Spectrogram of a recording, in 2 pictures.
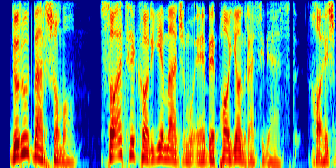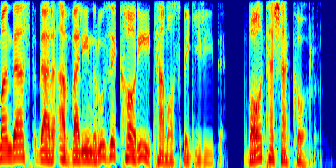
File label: men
